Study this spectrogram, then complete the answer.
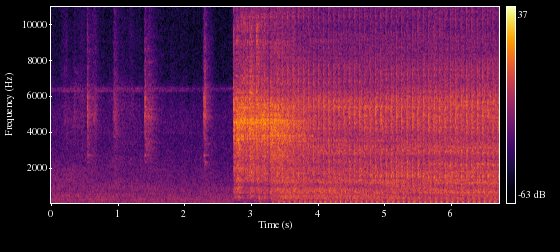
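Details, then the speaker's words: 150 cc motorcycle at just over 24,000 km, after a late oil change: small single start, then rattly idle with a steady tapping knock, more noticeable with slight throttle; mechanic says normal, owner suspects a fault, not confirmed. "se vocês podem notar é tipo batendo alguma coisa não é um barulho normal da 150 quem conhece a 150 sabe que tá diferente essa batida aí tipo querendo falhar alguma coisa estranha"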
